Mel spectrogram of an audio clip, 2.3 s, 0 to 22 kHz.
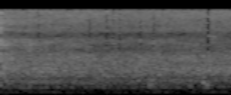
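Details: Package honey bees being installed into a hive in May 2013, landing on the beekeeper as the frames are centred; a dense, steady hum of many wings fills the clip at an even level throughout.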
